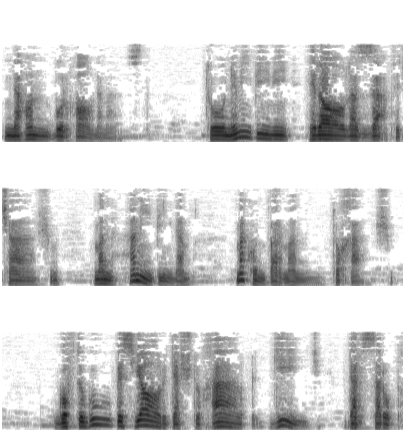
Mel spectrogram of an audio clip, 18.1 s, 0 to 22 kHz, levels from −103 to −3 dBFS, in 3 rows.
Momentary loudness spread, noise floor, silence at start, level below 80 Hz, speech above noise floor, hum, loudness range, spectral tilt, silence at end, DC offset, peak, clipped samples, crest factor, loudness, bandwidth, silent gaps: 19 LU; -69 dBFS; 0.05 s; -56 dBFS; 44 dB; none; 10 LU; -7 dB/octave; 0.2 s; under 0.1%; -4 dBFS; under 0.1%; 22 dB; -25 LUFS; 6.4 kHz; none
